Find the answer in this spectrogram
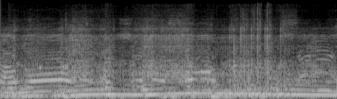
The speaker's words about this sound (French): Cette voiture est équipée d'un échappement libre, ça veut dire un simple tuyau. Ce qui compte, c'est de faire du bruit.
